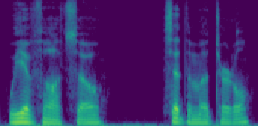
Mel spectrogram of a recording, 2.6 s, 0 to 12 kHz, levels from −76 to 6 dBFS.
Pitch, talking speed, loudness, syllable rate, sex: 105 Hz, 185 wpm, -20 LUFS, 4.8 syllables/s, male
